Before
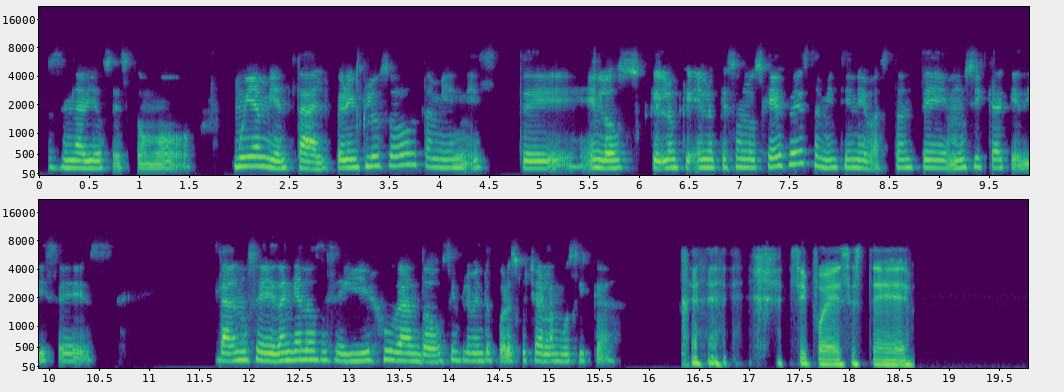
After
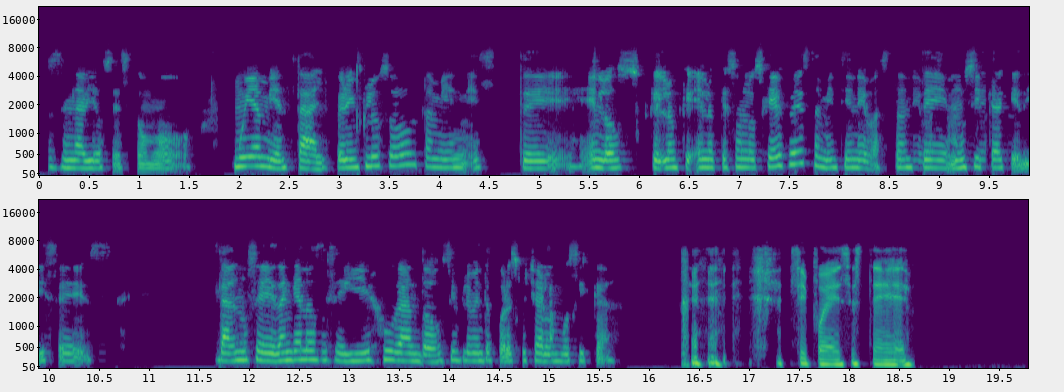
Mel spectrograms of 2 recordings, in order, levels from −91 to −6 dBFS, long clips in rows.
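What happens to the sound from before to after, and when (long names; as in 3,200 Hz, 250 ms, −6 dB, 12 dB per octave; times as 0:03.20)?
0:08.02–0:08.92: delay throw 550 ms, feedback 25%, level −12 dB
whole clip: notch filter 5,500 Hz, Q 16; reverb reduction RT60 0.57 s; low-shelf EQ 71 Hz +9.5 dB; level −7.5 dB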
